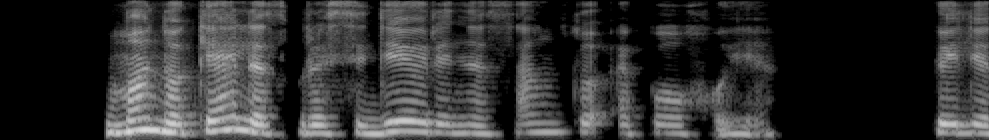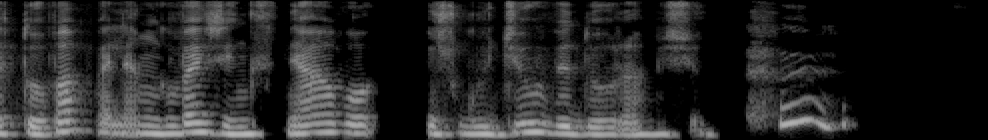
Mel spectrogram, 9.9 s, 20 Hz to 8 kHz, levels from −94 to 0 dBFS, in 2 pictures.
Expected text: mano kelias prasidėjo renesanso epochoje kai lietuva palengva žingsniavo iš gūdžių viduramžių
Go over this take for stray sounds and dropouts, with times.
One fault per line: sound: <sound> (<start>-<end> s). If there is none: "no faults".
sound: laugh (8.7-9.2 s)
